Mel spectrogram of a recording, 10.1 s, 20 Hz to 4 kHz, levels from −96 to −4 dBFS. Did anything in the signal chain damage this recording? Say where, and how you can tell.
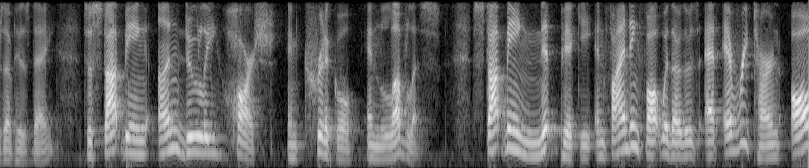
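Yes. Clock drift between sender and receiver, at the network and buffer stage, runs all through the clip. The sender's clock is about 2 percent slow, so the receiver keeps running short of audio.

Repeated timing corrections from 0.29 to 9.93 s make the speech play at 98 percent speed. The buffer repeats short pieces, adding around a fifth of a second overall.

A short stall from a late packet at 3.34 to 3.39 s holds a sound for 22 ms. The jitter buffer ran empty, then resumed without loss, behind a narrowband call codec with nothing above 4 kHz.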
